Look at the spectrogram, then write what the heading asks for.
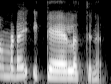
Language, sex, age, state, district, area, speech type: Malayalam, female, 30-45, Kerala, Wayanad, rural, spontaneous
